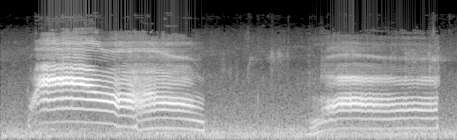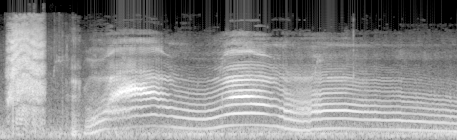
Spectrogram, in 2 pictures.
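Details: Angry cat giving repeated loud, harsh yowls, each a long bending wail rising and falling in pitch, with short gaps and one brief hissing burst between them.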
